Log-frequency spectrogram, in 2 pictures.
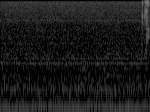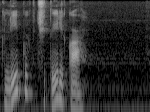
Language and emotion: Russian, neutral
